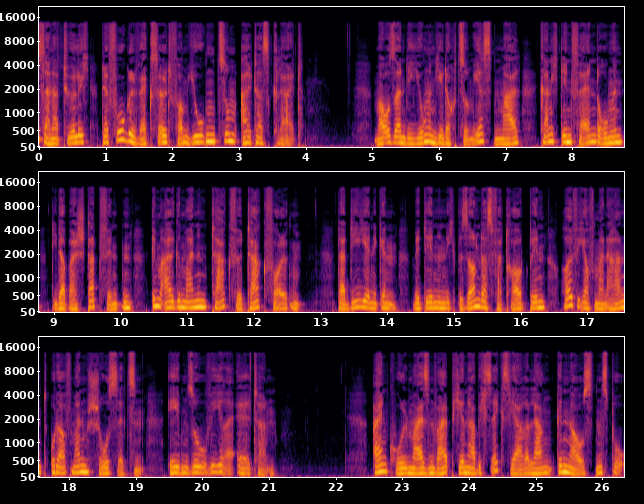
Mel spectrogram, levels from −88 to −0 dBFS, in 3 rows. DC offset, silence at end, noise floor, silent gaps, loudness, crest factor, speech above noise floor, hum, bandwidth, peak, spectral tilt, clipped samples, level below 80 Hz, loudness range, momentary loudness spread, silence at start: under 0.1%; 0 s; -52 dBFS; none; -21 LUFS; 16 dB; 32 dB; none; 13.5 kHz; -4 dBFS; -6 dB/octave; under 0.1%; -44 dBFS; 4 LU; 8 LU; 0 s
